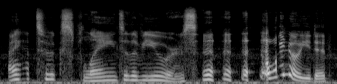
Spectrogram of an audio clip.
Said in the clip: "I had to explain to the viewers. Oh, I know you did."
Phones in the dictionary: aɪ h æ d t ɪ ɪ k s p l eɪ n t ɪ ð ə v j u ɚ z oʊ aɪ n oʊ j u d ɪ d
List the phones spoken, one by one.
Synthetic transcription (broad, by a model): aɪ h æ d t ɪ ɪ k s p l eɪ n t ɪ ð ə v j u ɚ z oʊ aɪ n oʊ j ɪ d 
